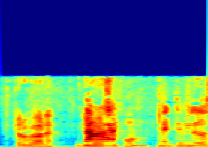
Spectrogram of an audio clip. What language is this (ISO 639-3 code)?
dan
